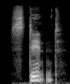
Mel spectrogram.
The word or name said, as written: stent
